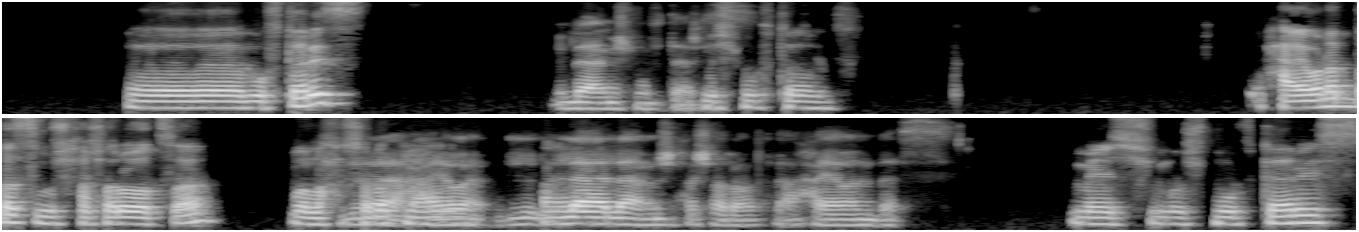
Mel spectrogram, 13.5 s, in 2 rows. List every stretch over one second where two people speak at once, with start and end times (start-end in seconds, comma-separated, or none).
8.4-9.9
